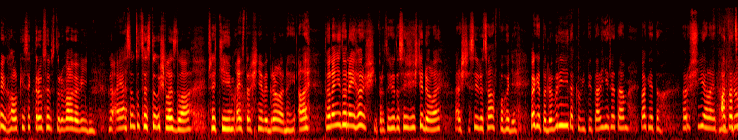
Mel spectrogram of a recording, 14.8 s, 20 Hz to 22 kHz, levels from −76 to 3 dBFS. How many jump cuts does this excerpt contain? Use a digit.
1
